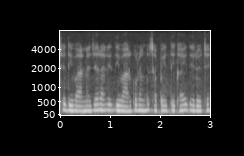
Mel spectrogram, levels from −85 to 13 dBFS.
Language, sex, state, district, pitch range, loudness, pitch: Rajasthani, female, Rajasthan, Nagaur, 175-190 Hz, -13 LUFS, 180 Hz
